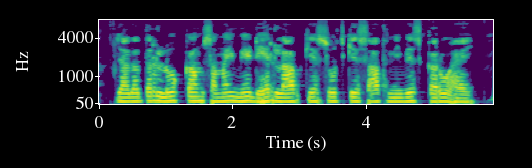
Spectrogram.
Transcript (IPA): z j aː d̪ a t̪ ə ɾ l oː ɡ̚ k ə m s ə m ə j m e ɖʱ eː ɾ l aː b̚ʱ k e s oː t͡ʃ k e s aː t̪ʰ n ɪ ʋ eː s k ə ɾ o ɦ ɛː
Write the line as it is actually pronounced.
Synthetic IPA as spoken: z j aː d̪ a t̪ ə ɾ l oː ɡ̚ k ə m s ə m ə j m ẽ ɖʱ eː ɾ l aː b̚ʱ k e s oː t͡ʃ k e s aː t̪ʰ n ɪ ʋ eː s k ə ɾ o ɦ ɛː

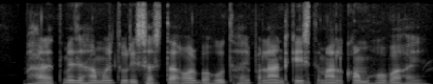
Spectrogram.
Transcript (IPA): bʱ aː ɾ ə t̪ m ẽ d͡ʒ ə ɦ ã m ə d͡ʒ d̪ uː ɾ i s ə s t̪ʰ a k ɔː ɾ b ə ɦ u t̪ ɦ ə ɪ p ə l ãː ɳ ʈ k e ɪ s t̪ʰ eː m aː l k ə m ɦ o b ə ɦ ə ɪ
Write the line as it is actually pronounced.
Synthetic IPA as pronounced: bʱ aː ɾ ə t̪ m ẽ d͡ʒ ə ɦ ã m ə d͡ʒ d̪ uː ɾ i s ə s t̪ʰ a ʔ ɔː ɾ b ə ɦ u t̪ ɦ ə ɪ p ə l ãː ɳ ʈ k e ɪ s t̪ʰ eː m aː l k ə m ɦ o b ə ɦ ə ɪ

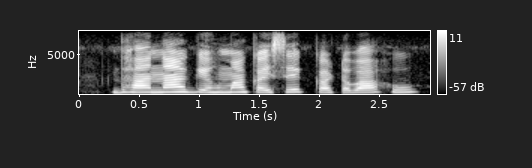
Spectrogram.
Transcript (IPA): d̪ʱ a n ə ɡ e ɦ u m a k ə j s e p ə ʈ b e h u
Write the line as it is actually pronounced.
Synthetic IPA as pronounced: d̪ʱ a n a ɡ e ɦ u m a k ə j s e k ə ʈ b a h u

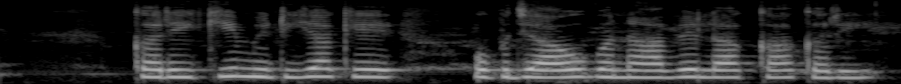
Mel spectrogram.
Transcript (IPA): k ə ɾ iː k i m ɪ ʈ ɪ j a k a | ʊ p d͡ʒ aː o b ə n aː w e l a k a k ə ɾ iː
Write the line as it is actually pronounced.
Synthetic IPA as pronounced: k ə ɾ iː k i m ɪ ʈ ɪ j a k e | ʊ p d͡ʒ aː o b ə n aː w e l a k a k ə ɾ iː

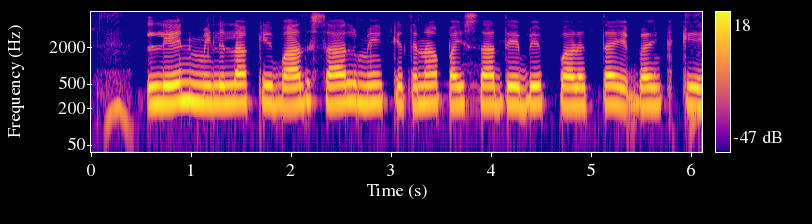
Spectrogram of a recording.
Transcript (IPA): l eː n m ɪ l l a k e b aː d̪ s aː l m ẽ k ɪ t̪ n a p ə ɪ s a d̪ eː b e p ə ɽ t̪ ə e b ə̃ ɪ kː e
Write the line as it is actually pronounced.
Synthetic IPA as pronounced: l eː n m ɪ l l a k e b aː d̪ s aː l m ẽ k ɪ t̪ n a p ə ɪ s a d̪ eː b e p ə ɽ t̪ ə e b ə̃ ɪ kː e

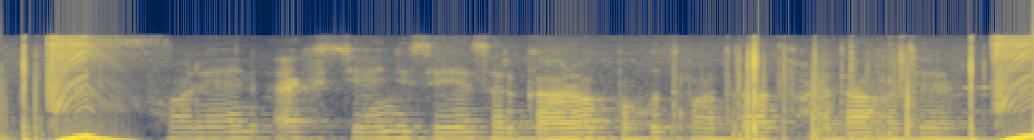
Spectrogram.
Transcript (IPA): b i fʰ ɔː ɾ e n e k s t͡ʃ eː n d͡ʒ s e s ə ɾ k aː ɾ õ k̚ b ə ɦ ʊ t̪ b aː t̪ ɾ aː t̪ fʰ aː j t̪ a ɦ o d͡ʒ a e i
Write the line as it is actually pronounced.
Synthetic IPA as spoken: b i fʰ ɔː ɾ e n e k s t͡ʃ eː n d͡ʒ s e s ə ɾ k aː ɾ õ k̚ b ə ɦ ʊ t̪ m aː t̪ ɾ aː t̪ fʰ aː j d̪ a ɦ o d͡ʒ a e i

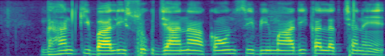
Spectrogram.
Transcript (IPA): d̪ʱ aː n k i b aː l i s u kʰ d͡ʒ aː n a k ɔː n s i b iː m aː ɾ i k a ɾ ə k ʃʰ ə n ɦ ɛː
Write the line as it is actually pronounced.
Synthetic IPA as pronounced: d̪ʱ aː n k i b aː l i s ʊ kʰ d͡ʒ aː n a k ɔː n s i b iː m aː ɾ i k a l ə k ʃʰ ə n ɦ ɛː

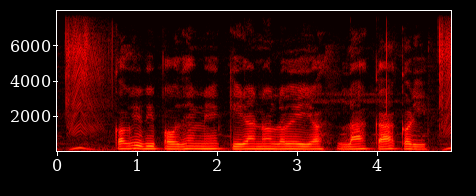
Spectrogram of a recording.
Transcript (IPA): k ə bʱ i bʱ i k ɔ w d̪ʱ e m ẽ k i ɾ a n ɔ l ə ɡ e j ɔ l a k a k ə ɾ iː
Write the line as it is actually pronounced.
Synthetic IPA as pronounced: k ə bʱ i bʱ i p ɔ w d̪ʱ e m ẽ k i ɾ a n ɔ l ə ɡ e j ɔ l a k a k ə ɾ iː

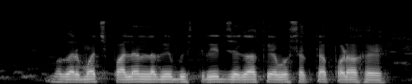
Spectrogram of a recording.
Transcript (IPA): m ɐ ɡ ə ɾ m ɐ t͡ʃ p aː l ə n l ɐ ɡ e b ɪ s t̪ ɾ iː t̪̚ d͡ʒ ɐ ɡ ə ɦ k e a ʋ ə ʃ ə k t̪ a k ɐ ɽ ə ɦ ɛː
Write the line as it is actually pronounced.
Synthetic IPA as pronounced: m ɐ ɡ ə ɾ m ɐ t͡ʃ p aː l ə n l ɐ ɡ e b ɪ s t̪ ɾ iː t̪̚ d͡ʒ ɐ ɡ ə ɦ k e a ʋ ə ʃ ə k t̪ a p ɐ ɽ a ɦ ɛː

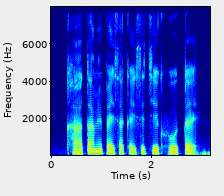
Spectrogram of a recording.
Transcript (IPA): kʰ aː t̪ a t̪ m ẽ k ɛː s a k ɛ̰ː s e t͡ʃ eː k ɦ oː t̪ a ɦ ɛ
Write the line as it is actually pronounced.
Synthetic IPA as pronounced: kʰ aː t̪ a m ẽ p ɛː s a k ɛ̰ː s e t͡ʃ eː k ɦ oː t̪ a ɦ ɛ

